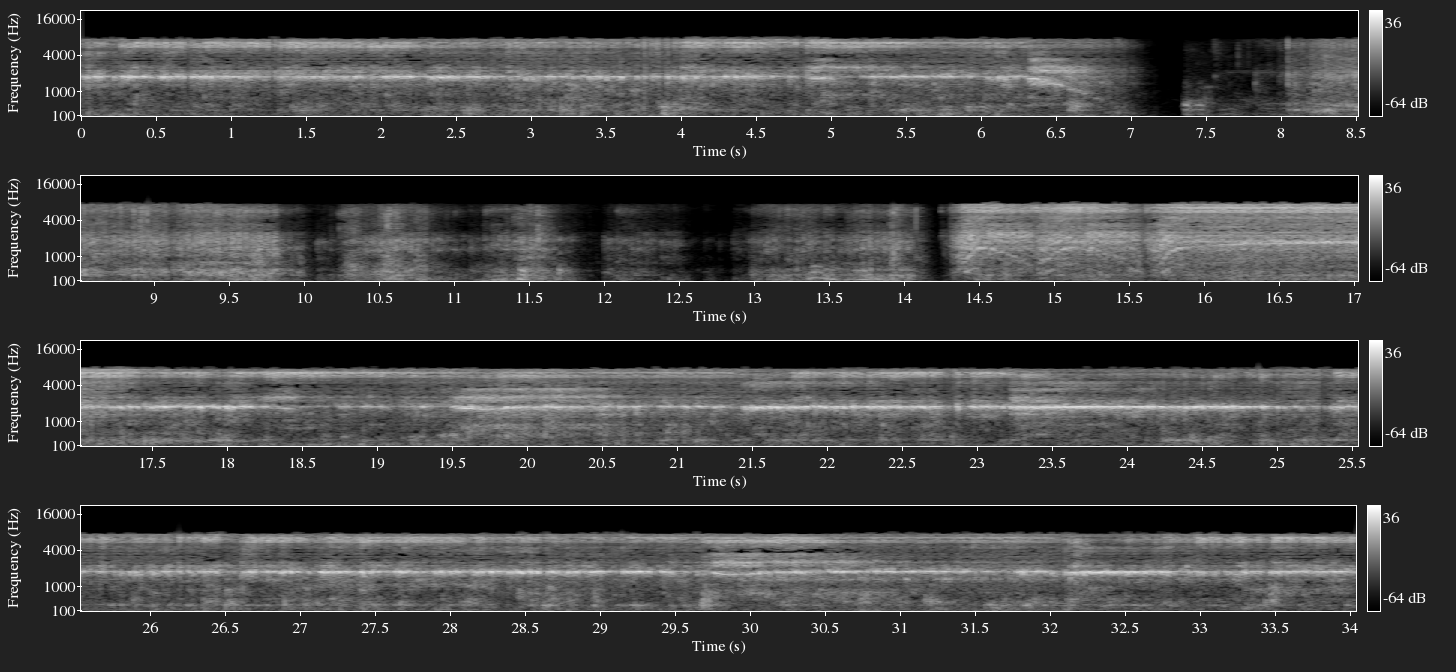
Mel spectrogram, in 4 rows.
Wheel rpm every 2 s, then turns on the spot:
230, 230, 230, 80, 20, 20, 20, 60, 210, 230, 230, 230, 230, 230, 230, 230, 230.
8-14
